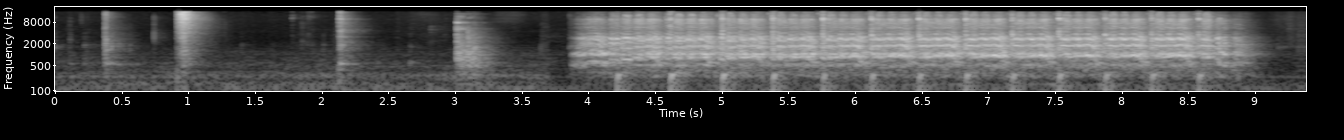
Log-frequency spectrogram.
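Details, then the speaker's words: Honda CB550 four-cylinder motor on the bench after top-end rebuild (head gasket oil leak fixed), cold and not broken in, a little oil squirted in cylinders: starter cranks briskly with even compression pulses, reading 160–165 psi (spec 150–170), healthy compression. "Okay, 160, 165 on that one."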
